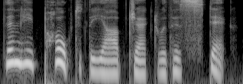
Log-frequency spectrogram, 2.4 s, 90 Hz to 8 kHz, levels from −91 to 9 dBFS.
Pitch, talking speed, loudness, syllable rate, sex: 205 Hz, 195 wpm, -18 LUFS, 4.3 syllables/s, female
